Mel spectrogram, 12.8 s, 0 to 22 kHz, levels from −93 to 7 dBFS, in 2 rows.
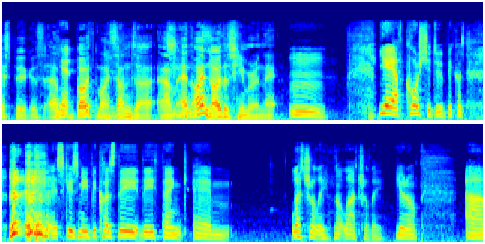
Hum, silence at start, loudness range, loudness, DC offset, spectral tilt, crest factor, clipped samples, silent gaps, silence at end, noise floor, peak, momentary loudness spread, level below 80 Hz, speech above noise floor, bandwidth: none; 0 s; 12 LU; -23 LUFS; under 0.1%; -5 dB/octave; 22 dB; under 0.1%; none; 0 s; -64 dBFS; -2 dBFS; 17 LU; -54 dBFS; 40 dB; 11 kHz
